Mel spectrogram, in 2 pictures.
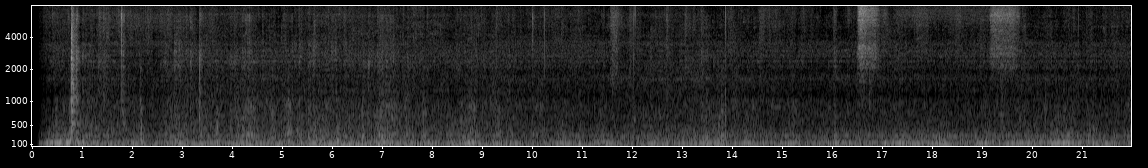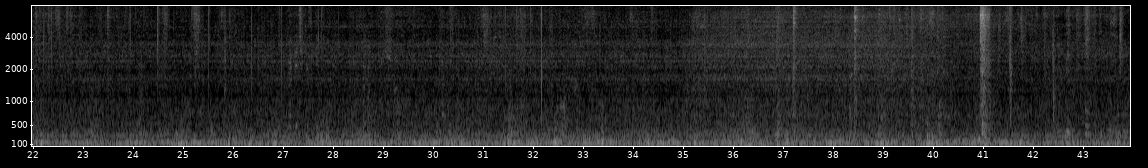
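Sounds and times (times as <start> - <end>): train rumble from inside carriage: 0.0 - 43.9.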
